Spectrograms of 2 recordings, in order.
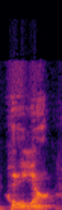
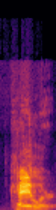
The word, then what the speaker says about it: Kohler: I think I say his name wrong. Kaler. I always say it wrong, and he's told me how. It's not your fault. He spelled it wrong. Exactly. It's not your fault, Dale. It's the spelling.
